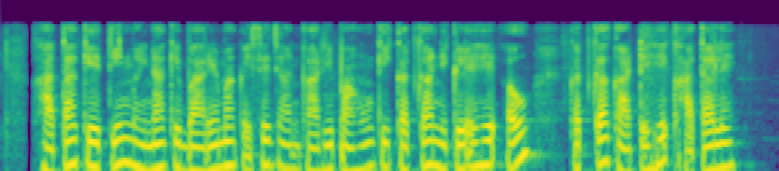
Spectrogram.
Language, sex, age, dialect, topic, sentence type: Chhattisgarhi, male, 18-24, Western/Budati/Khatahi, banking, question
